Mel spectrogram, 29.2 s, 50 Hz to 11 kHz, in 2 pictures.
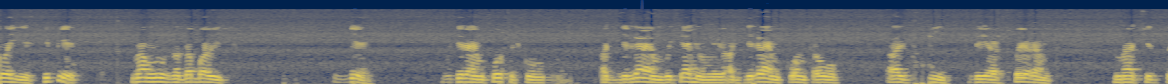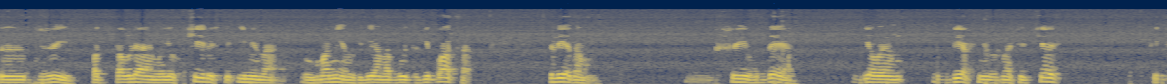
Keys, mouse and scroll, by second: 1.0 shift+middle click, 3.5 click, 4.4 e, 5.6 click, 6.1 click, 11.2 alt+p, 15.0 g, 16.9 click, 24.3 shift+d, 25.6 click, 26.9 r, 28.6 click.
